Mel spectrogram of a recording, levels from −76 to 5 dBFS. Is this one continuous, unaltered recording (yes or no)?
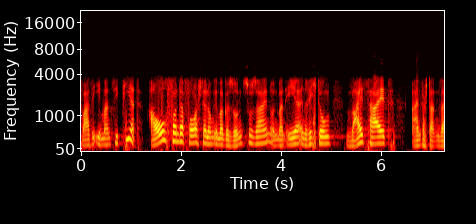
no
